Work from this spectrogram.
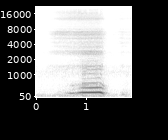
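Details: A single snore from a Golden Retriever in deep sleep: a short, rising, nasal buzz that holds a steady low tone for about half a second, then drops away to quiet breathing.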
